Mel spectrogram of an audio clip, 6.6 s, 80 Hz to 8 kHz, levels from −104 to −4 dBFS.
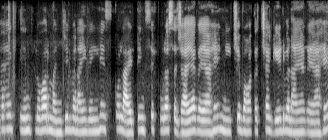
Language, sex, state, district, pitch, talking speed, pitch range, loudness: Hindi, female, Chhattisgarh, Sarguja, 220 Hz, 200 wpm, 205-230 Hz, -19 LUFS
